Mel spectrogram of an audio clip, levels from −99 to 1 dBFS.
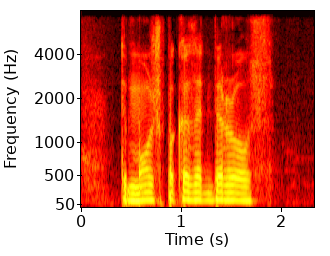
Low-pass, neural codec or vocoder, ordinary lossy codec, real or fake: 7.2 kHz; none; AAC, 48 kbps; real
